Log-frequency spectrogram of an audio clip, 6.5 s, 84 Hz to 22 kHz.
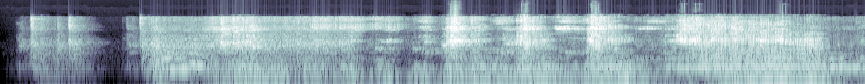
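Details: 1946 International truck, sat 50+ years since 1960s, fitted with new 12 V charging system: engine runs with irregular light rattle following engine speed; generator fan loose on its pulley.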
